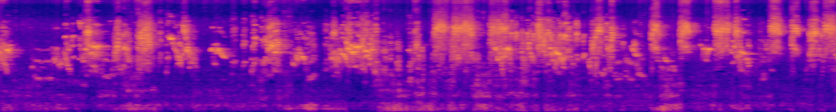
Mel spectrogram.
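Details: A group of budgies eating corn produce excited, scratchy chirps and squawky warbles, tumbling over one another almost without pause, plus quiet low thuds.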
